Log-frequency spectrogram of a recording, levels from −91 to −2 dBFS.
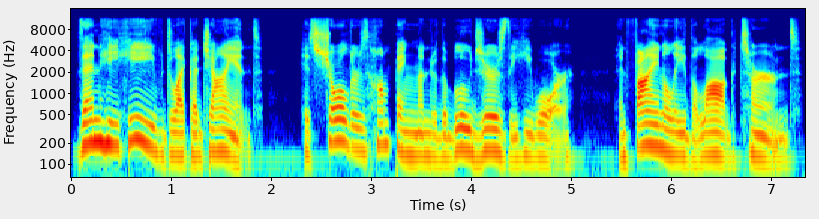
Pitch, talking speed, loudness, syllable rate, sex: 145 Hz, 165 wpm, -21 LUFS, 4.3 syllables/s, female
